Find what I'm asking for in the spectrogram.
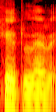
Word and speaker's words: Hettler: El comisario, según tengo entendido, el nombre, el apellido sería Hettler. – Ajá, ahí está, Hettler. Es complicado de escribir, me parece. Pero bueno, esa es la pronunciación.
